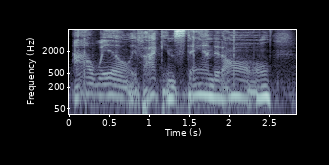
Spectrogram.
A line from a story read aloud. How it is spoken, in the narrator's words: murmured the other boy huskily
